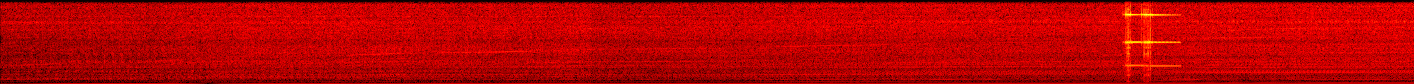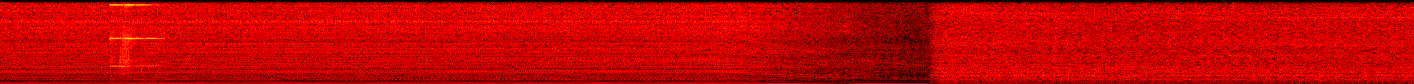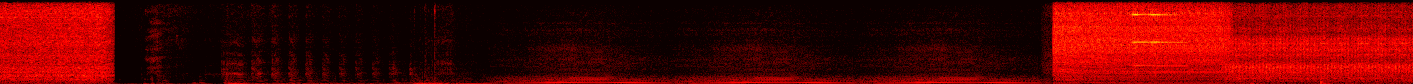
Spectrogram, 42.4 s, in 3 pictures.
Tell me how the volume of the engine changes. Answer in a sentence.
The loudness of the engine goes up.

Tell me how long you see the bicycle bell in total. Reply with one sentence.
The bicycle bell can be heard for 2 seconds in total.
